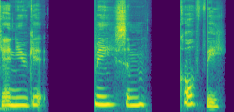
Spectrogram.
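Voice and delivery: put-on high, sad British boy voice. Trying to get someone to fetch more coffee, in a put-on sad, poor British boy voice. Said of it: "I'm trying to sound like a sad, poor British boy".

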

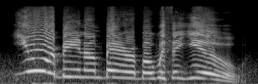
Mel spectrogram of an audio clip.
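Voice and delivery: exclaiming, loud, cried-out. Bickering over a spelling error in a note, the speaker cries out. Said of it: "Violet cried".

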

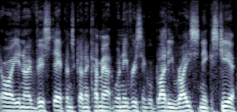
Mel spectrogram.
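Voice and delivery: ordinary talk, nothing marked

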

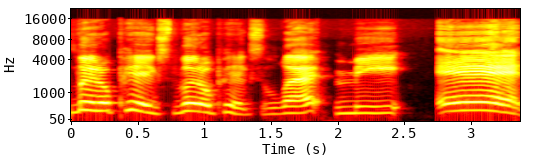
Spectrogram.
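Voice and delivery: growling. The hungry wolf bangs on the little pigs' front door and calls, growled. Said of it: "he growled".

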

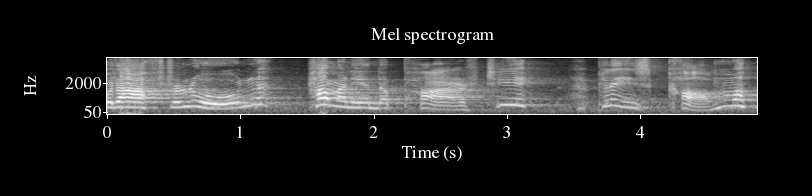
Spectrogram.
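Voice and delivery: put-on very loud, harsh, grating Irish accent. Retelling how a hostess greeted guests, in Noelle Doyle's harsh Irish accent. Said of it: "she had a very harsh Irish accent".

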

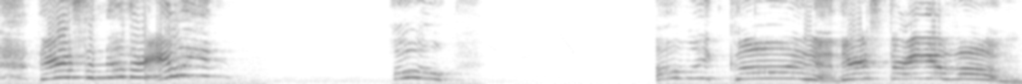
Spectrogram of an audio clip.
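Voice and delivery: squealing, thrilled, excited shriek, very high. A player exploring spots more aliens and lets out an excited scream. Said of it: "I didn't mean to scream".

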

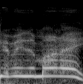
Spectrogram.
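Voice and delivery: high, loud shouting.

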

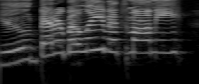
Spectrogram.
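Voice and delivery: very loud, booming voice that rises. Narrator reads Mommy the big canary answering Jeremy, booming. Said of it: "she boomed".

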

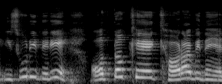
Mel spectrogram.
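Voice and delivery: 어떻게 given the main stress, falling end.

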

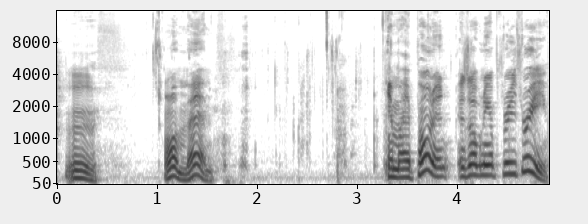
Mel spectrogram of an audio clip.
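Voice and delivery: speaking with mouth full. Player narrating a game against an opponent, talking with mouth full. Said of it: "I got mouthful of chocolate".

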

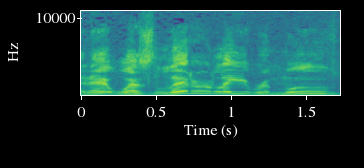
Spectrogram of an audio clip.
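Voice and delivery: normal talking voice

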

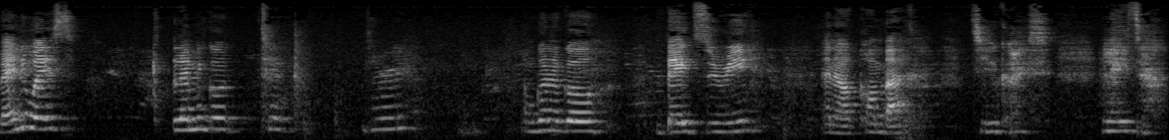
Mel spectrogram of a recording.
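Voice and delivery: winded, breathless talk. Telling the viewers they'll come back to them later, out of breath. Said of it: "I'm out of breath".

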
